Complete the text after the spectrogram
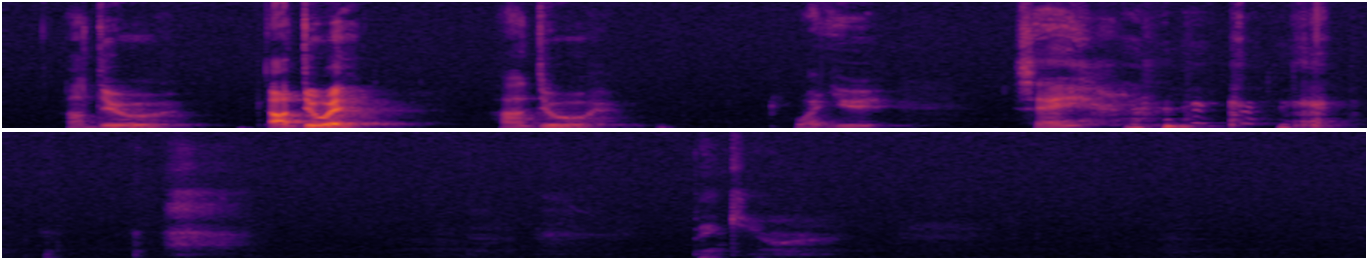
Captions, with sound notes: I'll do, I'll do it. I'll do what you say. (Jacob laughing) Thank you.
